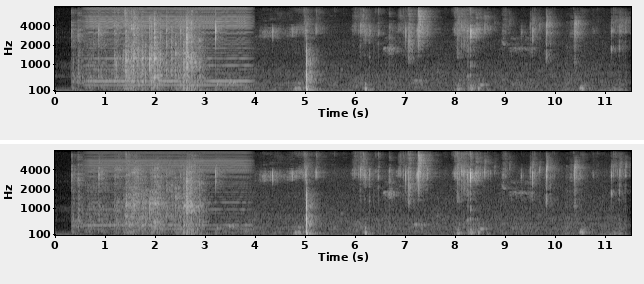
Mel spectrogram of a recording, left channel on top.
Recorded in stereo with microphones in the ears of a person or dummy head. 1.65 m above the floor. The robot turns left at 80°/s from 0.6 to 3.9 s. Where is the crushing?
25° left (ahead or behind), 0.7 m; by 11.4 s 15° right (ahead or behind), 0.7 m.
